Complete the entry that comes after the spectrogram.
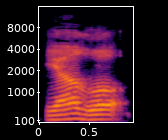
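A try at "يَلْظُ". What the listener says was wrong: yaldo, do biasa. Walau do, yaldo. Yaldo. Doanya belum bulat tuh ya.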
